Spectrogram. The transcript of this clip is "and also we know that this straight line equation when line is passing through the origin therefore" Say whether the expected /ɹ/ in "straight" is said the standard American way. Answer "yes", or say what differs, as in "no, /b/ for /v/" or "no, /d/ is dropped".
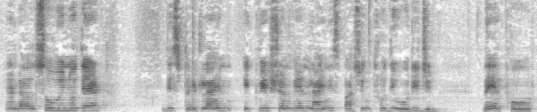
yes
